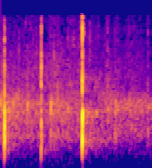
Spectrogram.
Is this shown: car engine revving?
no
